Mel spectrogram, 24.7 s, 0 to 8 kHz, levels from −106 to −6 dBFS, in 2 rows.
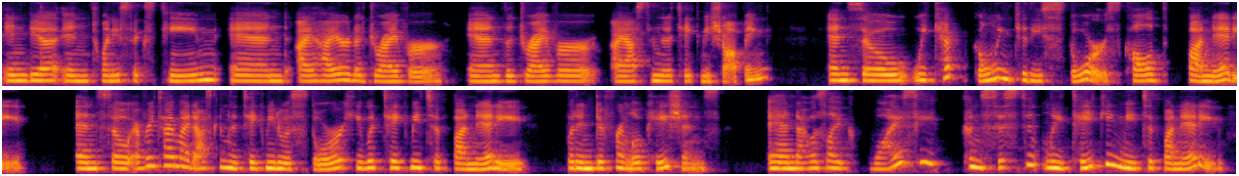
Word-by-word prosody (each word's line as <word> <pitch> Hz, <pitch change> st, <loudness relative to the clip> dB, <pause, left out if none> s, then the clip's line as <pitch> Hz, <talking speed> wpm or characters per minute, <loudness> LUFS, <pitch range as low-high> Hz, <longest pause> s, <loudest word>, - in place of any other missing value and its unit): India 210 Hz, +1 st, +1 dB
in 195 Hz, 0 st, -1 dB
2016, 200 Hz, +2 st, -1 dB
and 195 Hz, -1 st, -1 dB
I 195 Hz, 0 st, 0 dB
hired 205 Hz, +3 st, 0 dB
a 205 Hz, -, 0 dB
driver, 185 Hz, -1 st, -3 dB, 0.2 s
and 185 Hz, -1 st, -1 dB
the 190 Hz, -1 st, 0 dB
driver 190 Hz, 0 st, -2 dB
I 190 Hz, -, -1 dB
asked 185 Hz, +1 st, -3 dB
him 200 Hz, 0 st, +1 dB
to 190 Hz, 0 st, -2 dB
take 195 Hz, 0 st, -7 dB
me 185 Hz, 0 st, -2 dB
shopping, 245 Hz, -, -2 dB, 0.6 s
and 220 Hz, 0 st, +3 dB
so 210 Hz, -1 st, +2 dB
we 225 Hz, 0 st, +1 dB
kept 340 Hz, +9 st, -4 dB
going 245 Hz, +7 st, +2 dB
to 235 Hz, -3 st, -1 dB
these 200 Hz, -1 st, -4 dB
stores 230 Hz, +7 st, -2 dB
called 210 Hz, +1 st, -2 dB, 0.2 s
Paneri, 200 Hz, +3 st, +1 dB, 0.5 s
and 215 Hz, -1 st, +3 dB
so 215 Hz, -1 st, 0 dB
every 215 Hz, +9 st, 0 dB
time 310 Hz, 0 st, 0 dB
I'd 265 Hz, -3 st, +1 dB
ask 225 Hz, +1 st, -3 dB
him 245 Hz, -1 st, +2 dB
to 220 Hz, -, +3 dB
take 215 Hz, 0 st, -2 dB
me 225 Hz, -, +7 dB
to 215 Hz, -1 st, +4 dB
a -, -, +1 dB
store, 195 Hz, +3 st, -1 dB
he 250 Hz, -3 st, -2 dB
would 235 Hz, +1 st, +1 dB
take 230 Hz, -1 st, 0 dB
me 240 Hz, -1 st, +5 dB
to 230 Hz, 0 st, -4 dB
Paneri, 190 Hz, -, +1 dB, 0.3 s
but 225 Hz, -1 st, +2 dB
in 215 Hz, -1 st, +8 dB
different 220 Hz, +1 st, 0 dB
locations, 210 Hz, +5 st, -2 dB, 0.5 s
and 215 Hz, -1 st, +5 dB
I 210 Hz, -1 st, 0 dB
was 230 Hz, +1 st, -2 dB
like, 220 Hz, -2 st, -1 dB, 0.2 s
"Why 195 Hz, +5 st, -4 dB
is 405 Hz, +1 st, -1 dB
he 410 Hz, -3 st, 0 dB, 0.2 s
consistently 245 Hz, 0 st, +2 dB
taking 285 Hz, +8 st, +3 dB
me 220 Hz, -3 st, +5 dB
to 230 Hz, +2 st, -1 dB
Paneri?" 205 Hz, -, -1 dB
210 Hz, 155 wpm, -25 LUFS, 195-230 Hz, 0.6 s, in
